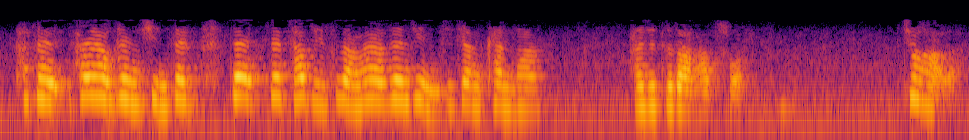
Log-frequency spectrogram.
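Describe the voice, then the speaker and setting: A woman's voice: medium pitch, a little hiss or hum. A woman teaching a group of parents how to speak to their children, firm and coaching in manner. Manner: firm, coaching, acts out scolding examples. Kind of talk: instructive talk to parents. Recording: tinny phone-like sound.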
